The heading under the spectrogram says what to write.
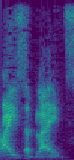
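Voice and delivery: Australian vowels on "razor blades". Teaching someone how to say a phrase, demonstrate an Australian accent. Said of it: "There you go".

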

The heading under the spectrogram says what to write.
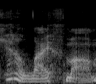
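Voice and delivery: low, dead-dry deadpan delivery. A mother retells her daughter's response to a book dedication, a deadpan reply.

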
